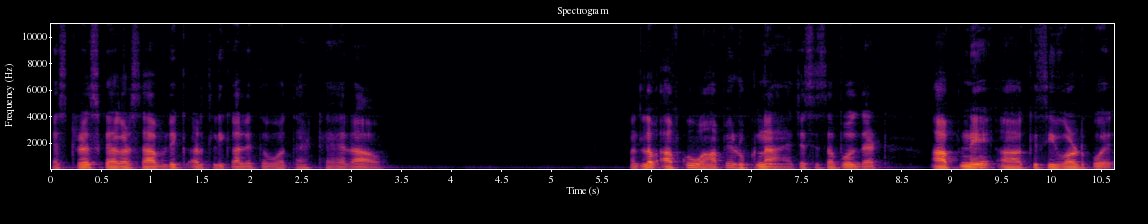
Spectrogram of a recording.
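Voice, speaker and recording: A man teaching English phonetics in Hindi, reading definitions out slowly and then explaining them, often restarting and repeating words. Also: mid-range voice, steady tone.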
